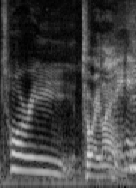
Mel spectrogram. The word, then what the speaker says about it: Tory Lanez: Tory Lanez.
